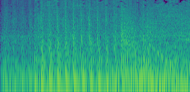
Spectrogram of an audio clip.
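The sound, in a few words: gunfire from two killers shooting at police in a film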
